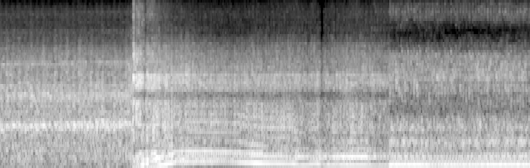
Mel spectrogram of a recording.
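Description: A sports car engine starts with a loud roar.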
